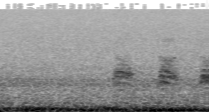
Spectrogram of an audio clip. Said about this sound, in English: Becoming aware again of any sounds that might be around us. Bird in the background.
